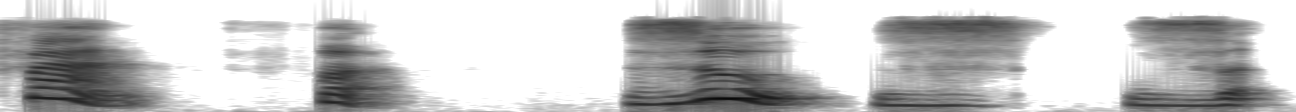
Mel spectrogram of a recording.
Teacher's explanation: so these are examples of fricatives you can hear the friction of these sounds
